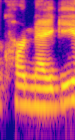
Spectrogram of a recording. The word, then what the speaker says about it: Carnegie: On the far left, that would be Andrew Carnegie, or Carnegie, as it is sometimes pronounced.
